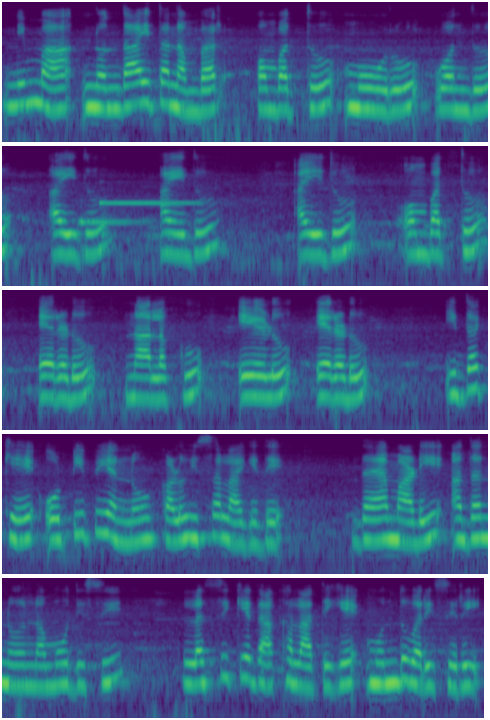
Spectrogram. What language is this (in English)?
Kannada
